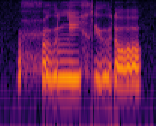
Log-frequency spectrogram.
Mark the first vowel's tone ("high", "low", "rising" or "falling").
high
